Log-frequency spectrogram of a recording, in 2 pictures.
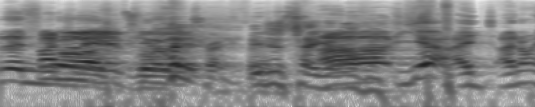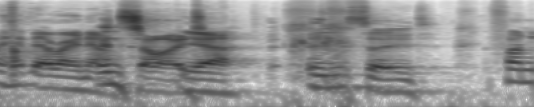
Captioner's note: twrrp-pop!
